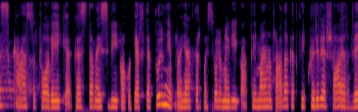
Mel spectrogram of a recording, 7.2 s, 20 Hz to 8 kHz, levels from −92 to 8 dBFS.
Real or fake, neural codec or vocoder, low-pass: fake; codec, 16 kHz, 2 kbps, FreqCodec, larger model; 7.2 kHz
